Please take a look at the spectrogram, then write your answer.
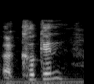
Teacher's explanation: i do not pronounce the g at the end and it's more of an in sound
